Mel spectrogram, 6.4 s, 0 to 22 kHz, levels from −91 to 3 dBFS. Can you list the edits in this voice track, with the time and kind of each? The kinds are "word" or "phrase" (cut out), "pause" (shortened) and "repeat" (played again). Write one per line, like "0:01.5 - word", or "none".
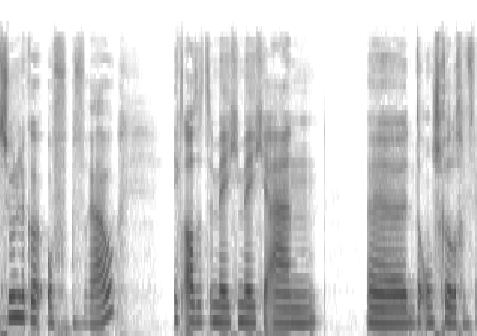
0:00.9 - word
0:02.4 - phrase
0:03.2 - repeat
